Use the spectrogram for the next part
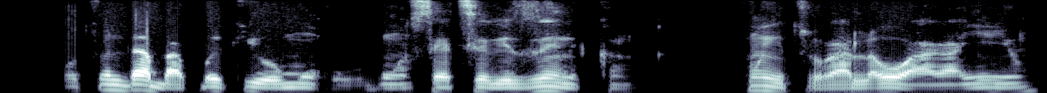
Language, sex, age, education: Yoruba, male, 15-29, tertiary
